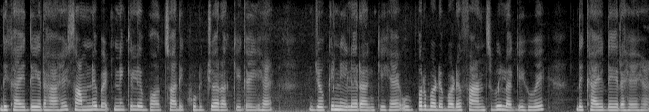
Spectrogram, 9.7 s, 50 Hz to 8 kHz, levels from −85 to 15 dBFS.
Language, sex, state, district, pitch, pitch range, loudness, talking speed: Hindi, female, Uttar Pradesh, Jyotiba Phule Nagar, 225 Hz, 220-235 Hz, -18 LUFS, 185 wpm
